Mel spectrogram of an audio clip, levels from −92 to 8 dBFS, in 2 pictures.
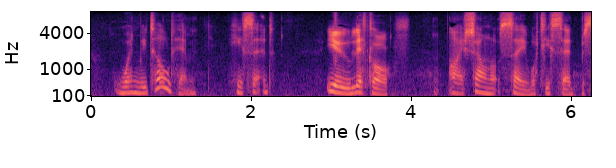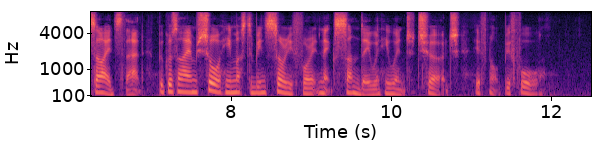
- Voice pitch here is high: No, medium, 160 Hz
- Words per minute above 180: Yes, average, 190 wpm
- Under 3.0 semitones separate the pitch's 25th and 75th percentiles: No, average, 3.8 semitones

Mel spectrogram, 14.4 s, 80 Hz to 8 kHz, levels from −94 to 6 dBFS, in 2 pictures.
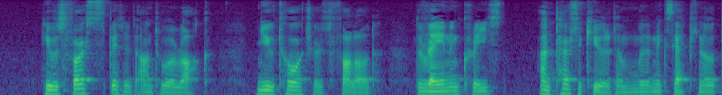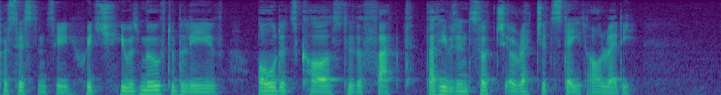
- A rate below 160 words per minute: No, average, 175 wpm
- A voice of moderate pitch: No, low, 105 Hz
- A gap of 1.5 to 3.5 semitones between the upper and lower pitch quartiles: Yes, average, 3.2 semitones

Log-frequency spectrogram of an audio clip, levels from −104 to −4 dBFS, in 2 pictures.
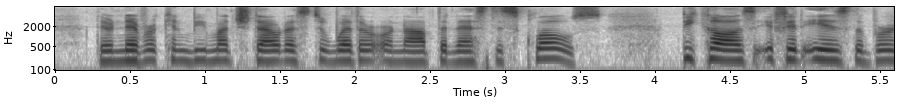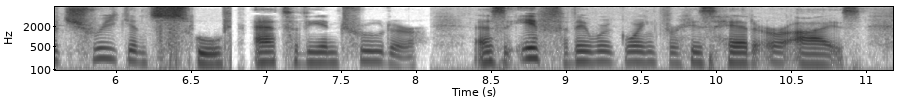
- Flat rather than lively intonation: Yes, narrow, 2.3 semitones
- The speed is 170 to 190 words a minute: No, average, 200 wpm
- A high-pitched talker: No, medium, 180 Hz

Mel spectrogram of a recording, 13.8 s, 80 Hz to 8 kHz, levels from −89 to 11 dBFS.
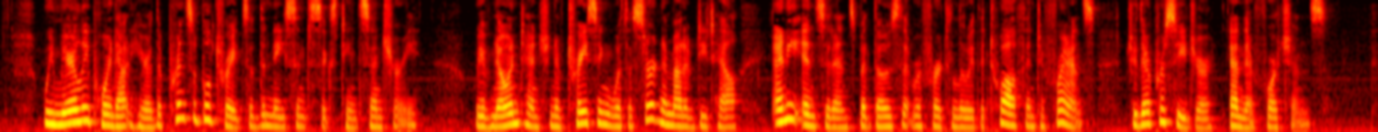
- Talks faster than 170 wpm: Yes, average, 185 wpm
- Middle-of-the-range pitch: Yes, medium, 180 Hz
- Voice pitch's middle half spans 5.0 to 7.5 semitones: No, average, 4.0 semitones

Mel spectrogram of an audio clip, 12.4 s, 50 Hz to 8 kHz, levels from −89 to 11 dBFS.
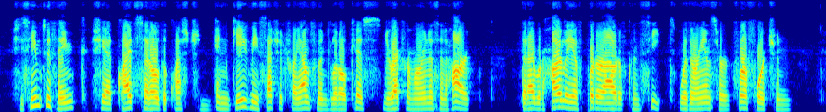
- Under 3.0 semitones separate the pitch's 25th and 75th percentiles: Yes, narrow, 2.4 semitones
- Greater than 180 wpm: Yes, average, 190 wpm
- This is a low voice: No, medium, 150 Hz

